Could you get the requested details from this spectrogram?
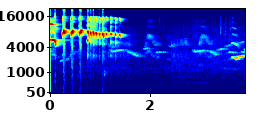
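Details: Orange-headed thrush rapid 'rapet' song meant to excite other birds; quick loud high chirps accelerating into a trill over a second and a half, followed by soft distant twitters and a thin rising whistle.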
